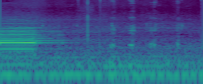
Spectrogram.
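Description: A car horn gives one short toot, about half a second long, over the steady low rumble of a vehicle engine.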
